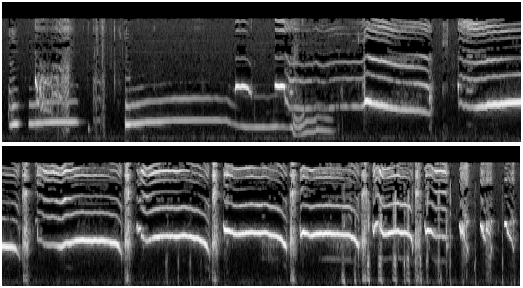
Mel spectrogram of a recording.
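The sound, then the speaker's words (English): A three-week-old boxer puppy learning to howl gives many thin, high-pitched, wavering howls. Some are long and drawn out, others short and choppy, and their pitch dips and rises. “here's sound of a three-week-old boxer puppy learning to howl.”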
